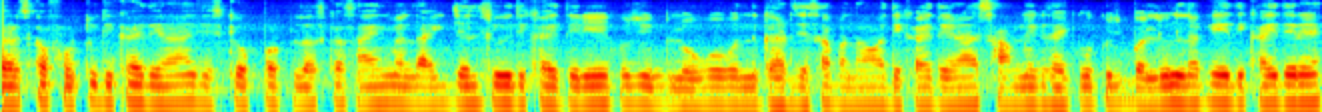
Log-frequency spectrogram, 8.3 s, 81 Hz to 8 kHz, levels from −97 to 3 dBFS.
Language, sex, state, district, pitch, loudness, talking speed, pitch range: Hindi, male, Bihar, Vaishali, 120 Hz, -19 LUFS, 320 wpm, 115-125 Hz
